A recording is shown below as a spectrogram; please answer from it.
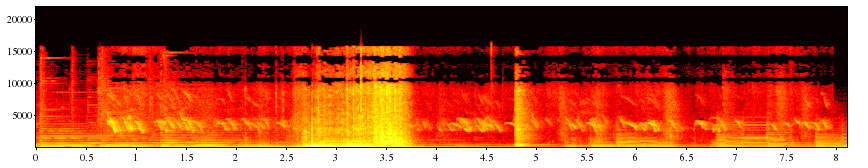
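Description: Baby chicks peeping in short, falling cheeps over background music. About three seconds in comes a loud rush of noise lasting about a second as the plastic tote of wood-shaving bedding is handled.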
